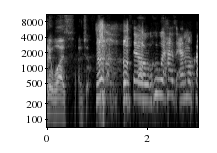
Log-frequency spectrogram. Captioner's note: laughing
